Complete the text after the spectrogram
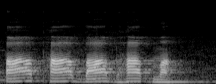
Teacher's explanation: अब प फ इनको उच्चारण करते समय हमारे ओष्ठ एक दूसरे को स्पर्श करते हैं। प भ म तो ओठ जब स्पर्श कर रहे हैं ओठ कार्य कर रहे हैं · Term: प वर्ग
